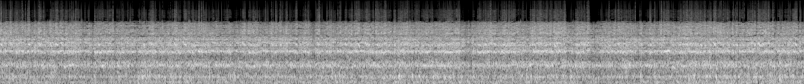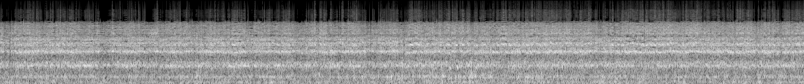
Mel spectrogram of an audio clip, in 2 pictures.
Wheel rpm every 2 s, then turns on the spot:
240, 240, 230, 230, 230, 230, 230, 230.
none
